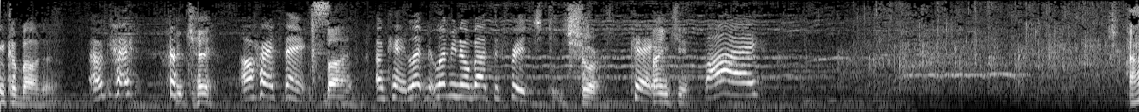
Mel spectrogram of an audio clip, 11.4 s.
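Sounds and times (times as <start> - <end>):
speech: 0.0 - 7.7
people clapping for nurses and first responders: 8.3 - 11.3.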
